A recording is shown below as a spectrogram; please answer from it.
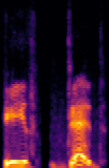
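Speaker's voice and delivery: loud, high, word by word; shout. A narrator's reading. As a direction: shout it straight at a deaf listener. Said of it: "and shouted".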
